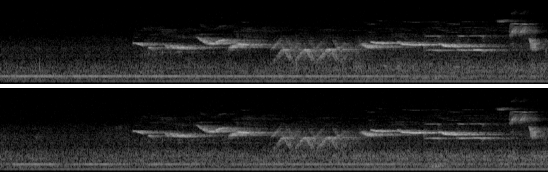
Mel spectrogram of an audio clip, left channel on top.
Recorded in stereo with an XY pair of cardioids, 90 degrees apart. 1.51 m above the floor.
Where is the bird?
Straight ahead, 4 m.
